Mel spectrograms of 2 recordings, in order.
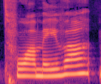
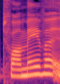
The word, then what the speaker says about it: Tvameva: And Twameva is spelled T-W, or actually I think it's technically T-V-A-M-E-V-A. And then I'm not sure, I think I'm doing it close to correct, but it's Twa. It's kind of like a W and a V sound together.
